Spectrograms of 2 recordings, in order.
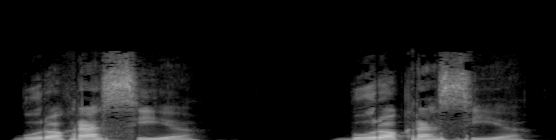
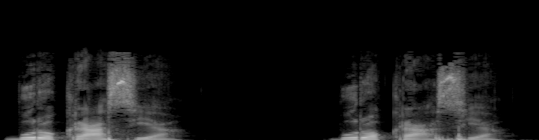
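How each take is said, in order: First: "burocracia" in Portuguese, stressed on CI. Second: "burocracia" in Spanish, stressed on CRA. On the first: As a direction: say "burocracia" as bu-ro-cra-SEE-a. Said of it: "En portugués". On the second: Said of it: "En español". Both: Shown as a demonstration.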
